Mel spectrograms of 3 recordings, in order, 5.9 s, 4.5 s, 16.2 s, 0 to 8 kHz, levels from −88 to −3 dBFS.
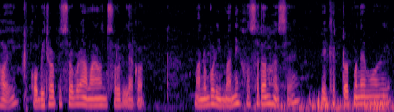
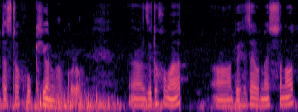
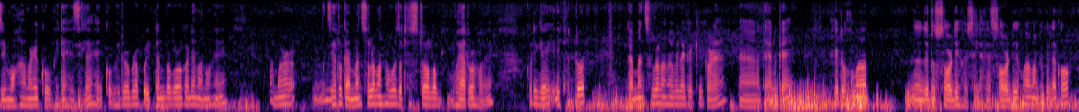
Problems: none marked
